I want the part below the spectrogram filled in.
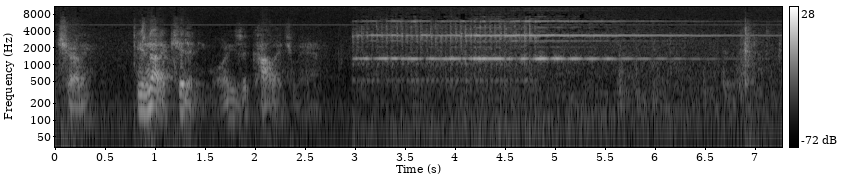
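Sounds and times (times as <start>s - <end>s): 
speech: 0.1s - 2.6s
telephone ringing with a long-distance call from Washington: 3.0s - 7.2s.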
